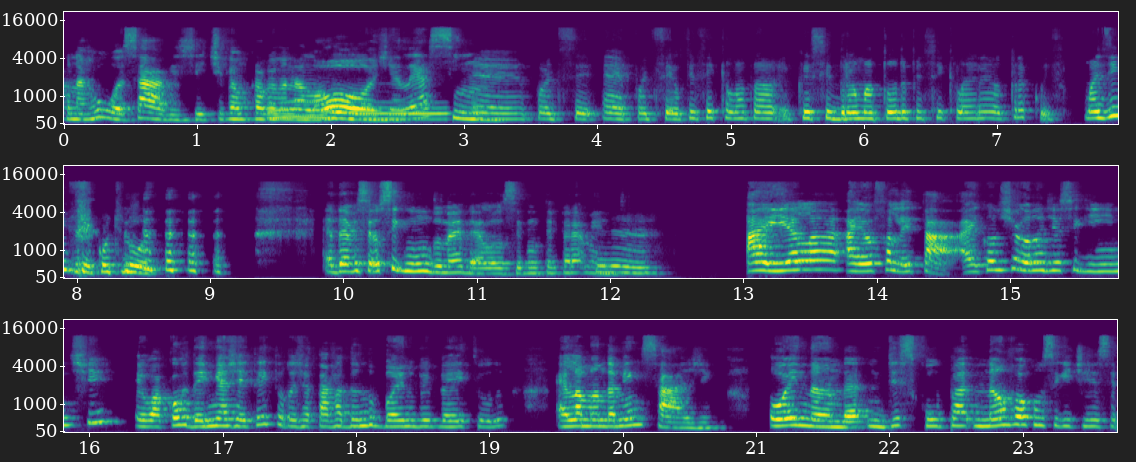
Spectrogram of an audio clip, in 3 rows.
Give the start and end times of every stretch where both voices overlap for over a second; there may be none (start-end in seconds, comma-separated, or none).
1.5-3.0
